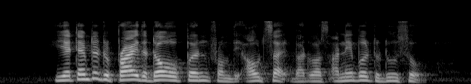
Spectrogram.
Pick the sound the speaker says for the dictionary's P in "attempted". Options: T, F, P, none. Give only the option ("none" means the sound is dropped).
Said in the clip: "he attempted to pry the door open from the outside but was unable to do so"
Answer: P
